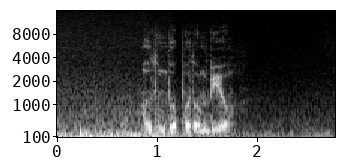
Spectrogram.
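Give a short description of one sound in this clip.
A man asks a tense question in a low voice, close by.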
